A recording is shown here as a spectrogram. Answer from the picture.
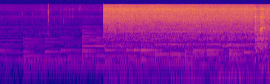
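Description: Background music; about two seconds in, sliced onions frying in oil in a pan start sizzling under it, with a short louder burst of sizzle near the end.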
